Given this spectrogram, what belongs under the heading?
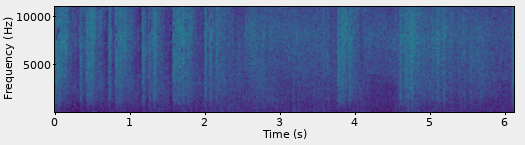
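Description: Rapid, dense gunfire in the Outriders video game, with repeated close shots rattling continuously over several seconds amid a steady background rumble.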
